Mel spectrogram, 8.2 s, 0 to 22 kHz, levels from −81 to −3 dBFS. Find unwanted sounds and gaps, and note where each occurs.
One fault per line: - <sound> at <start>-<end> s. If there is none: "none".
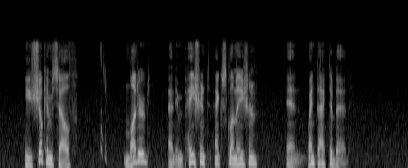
- chirp at 2.0-2.2 s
